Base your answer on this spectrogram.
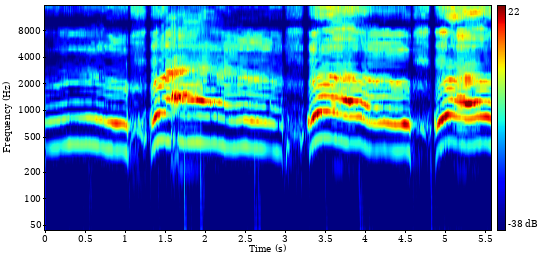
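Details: Newborn crying, from a sound-effect recording: long, high wails separated by brief catch-breaths, a typical vigorous infant cry.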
